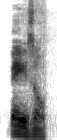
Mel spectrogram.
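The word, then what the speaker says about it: Baesel: Basil.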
